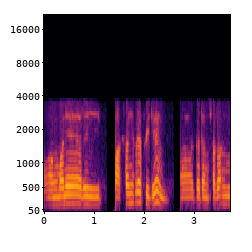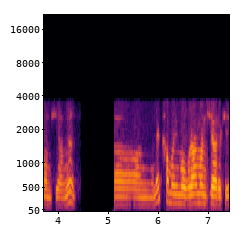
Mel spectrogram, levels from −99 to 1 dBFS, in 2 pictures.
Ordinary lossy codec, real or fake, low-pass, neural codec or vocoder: none; real; 3.6 kHz; none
